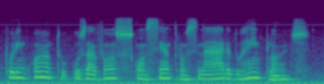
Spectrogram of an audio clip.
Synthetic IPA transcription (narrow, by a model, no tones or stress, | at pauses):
poɾẽŋkwɐ̃nt̪ʊʊzavɐ̃sʊ̥skõsẽnt̪ɾɐ̃w̃s̬ɪnɐaɾjɐd̪ʊɦeĩplɐ̃t͡ʃɪ̥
